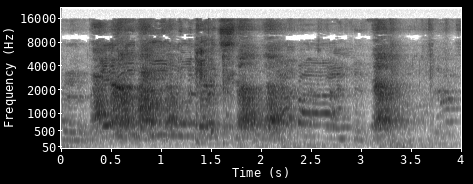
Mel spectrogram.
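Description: People talking, with a dog barking and yipping now and then.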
